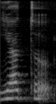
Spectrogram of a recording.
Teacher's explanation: Ta hərfinin üzərində cəzm var. Qalqalə edərək oxuyuruq.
